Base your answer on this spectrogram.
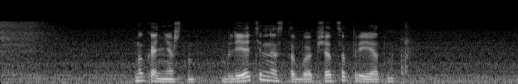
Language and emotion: Russian, positive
